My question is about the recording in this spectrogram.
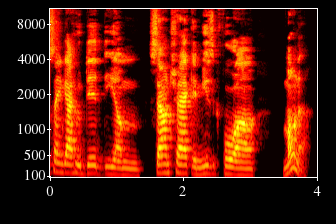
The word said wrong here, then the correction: Moana: I think that's how you pronounce it. Yes, because that's one of my favorite. – Moana. – Moana. I keep forgetting how that's pronounced because the spelling and the pronunciation are so different.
